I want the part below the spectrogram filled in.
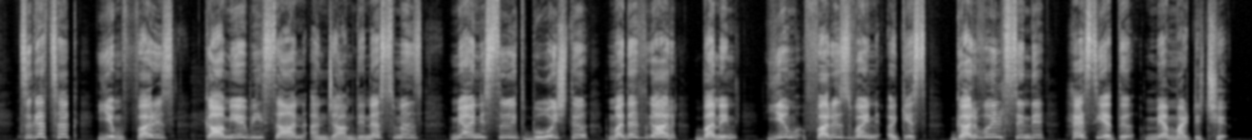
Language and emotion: Kashmiri, neutral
